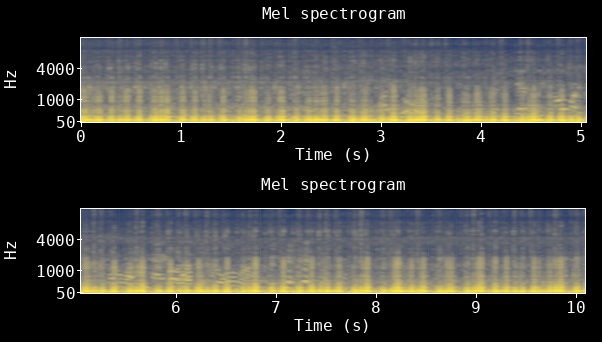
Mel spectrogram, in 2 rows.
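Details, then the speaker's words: Mercedes-Benz W123 250 long-wheelbase limousine, petrol, first start after 17 years parked: smooth, even idle with steady low hum, no ticks or misfires, quiet like a sewing machine; normal idle. "it's like a sewing machine sounds so good"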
